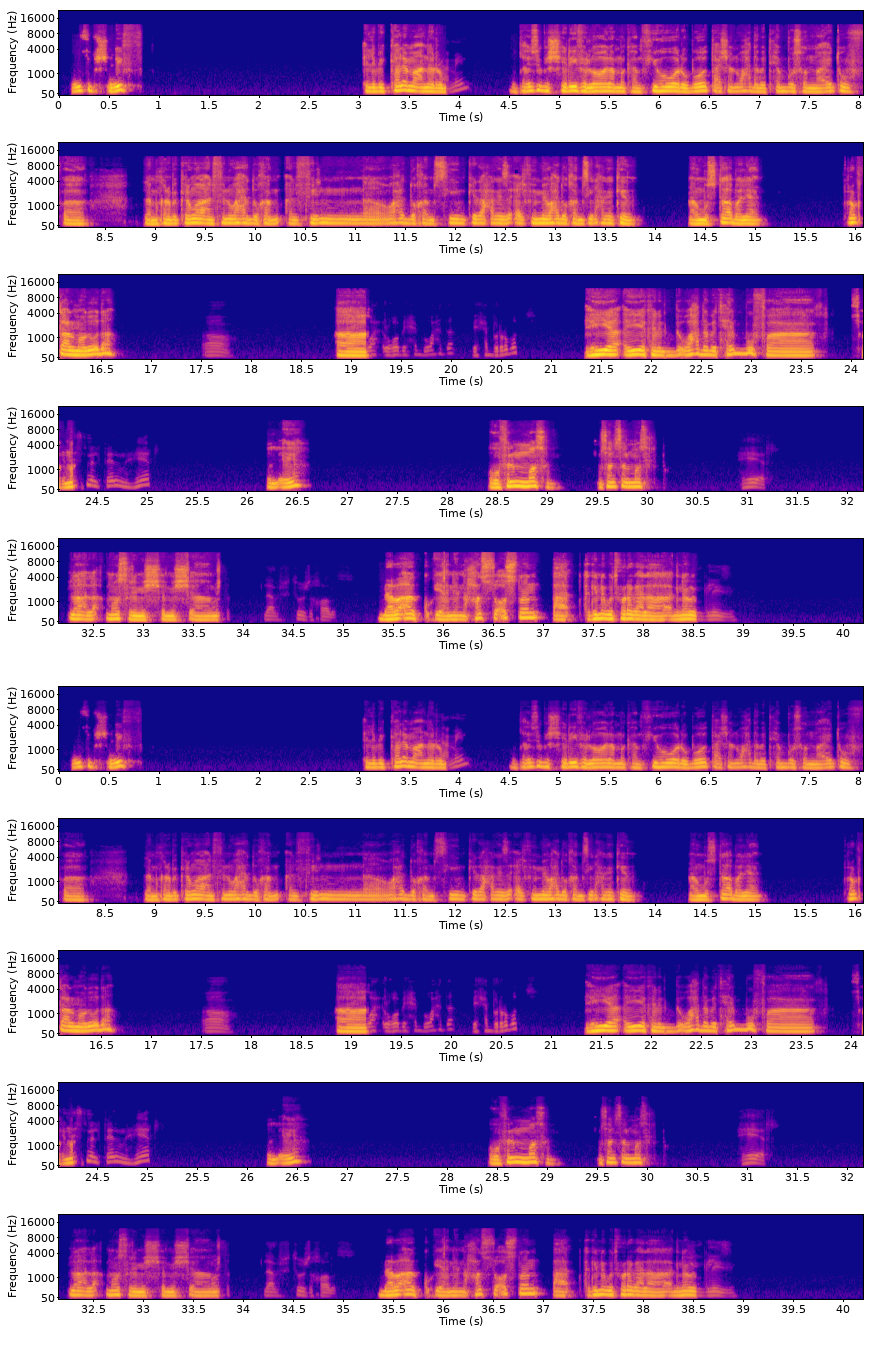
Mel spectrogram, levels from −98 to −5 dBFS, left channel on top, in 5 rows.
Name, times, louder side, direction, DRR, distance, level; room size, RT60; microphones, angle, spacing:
voice 1, 0.1-0.7 3.0-3.9 4.5-13.8 14.3-15.1 15.9-16.6 18.8-19.2 21.3-23.7 24.1-24.3 26.2-26.6 28.4-29.1 29.5-30.0 32.3-33.8 35.4-38.5, left 4 dB, 55° left, 0.4 m, -21 dB
voice 2, 17.5-17.8 19.0-20.7 24.1-25.0 30.9-31.3 33.6-33.9 34.2-34.9 38.4-38.9, right 1 dB, 25° right, 5.2 m, -49 dB
open air
head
